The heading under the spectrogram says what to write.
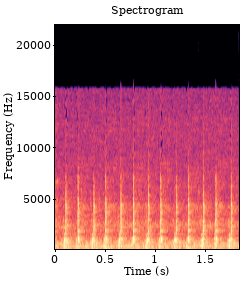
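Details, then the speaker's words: PM Research glass Stirling engine (Solar Engine #7) turning a model Baker fan: soft even ticking about six beats per second, steady and unhurried, slowed right down under load yet still working; normal running under load. "sounds like an engine under load working and um i reckon that's pretty cool for a sterling engine actually i reckon that's really cool for a sterling engine"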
